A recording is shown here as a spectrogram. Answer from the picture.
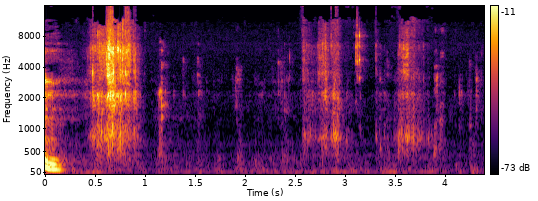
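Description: A person chewing dry-roasted mixed nuts with the mouth close to the microphone: one loud crunch about half a second in, then softer, scattered chewing.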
